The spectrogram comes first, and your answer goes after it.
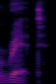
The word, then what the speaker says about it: writ: Our successes and failures were writ. Did you spell this, starting with AR or with AW? The West is silent, just like in the word right.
